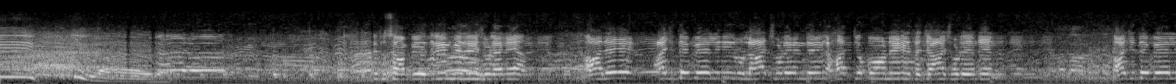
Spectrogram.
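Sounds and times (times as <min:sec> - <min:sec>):
crowd at a shrine fair shouting a religious slogan: 0:00.0 - 0:06.6
loud chatter at a shrine fair: 0:00.0 - 0:11.7
speech: 0:04.0 - 0:11.7.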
